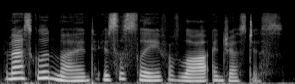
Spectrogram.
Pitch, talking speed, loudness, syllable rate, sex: 205 Hz, 205 wpm, -19 LUFS, 5.8 syllables/s, female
